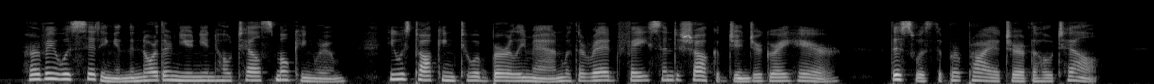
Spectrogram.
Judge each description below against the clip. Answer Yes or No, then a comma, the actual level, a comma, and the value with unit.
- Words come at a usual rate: Yes, average, 180 wpm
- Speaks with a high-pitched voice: No, medium, 180 Hz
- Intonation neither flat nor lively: Yes, average, 4.3 semitones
